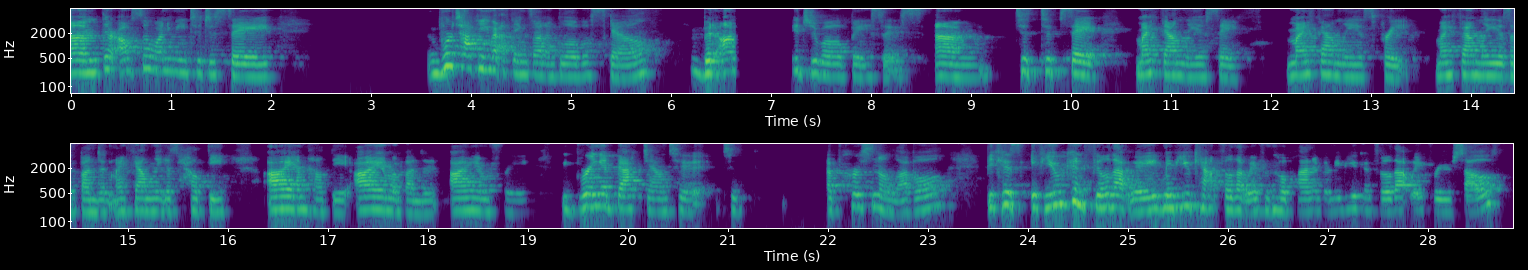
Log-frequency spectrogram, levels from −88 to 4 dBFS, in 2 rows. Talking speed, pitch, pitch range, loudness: 180 wpm, 195 Hz, 180-220 Hz, -27 LUFS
